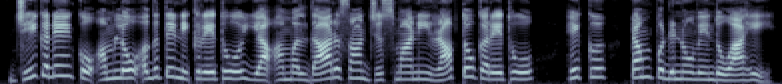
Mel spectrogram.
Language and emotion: Sindhi, neutral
